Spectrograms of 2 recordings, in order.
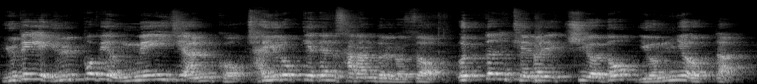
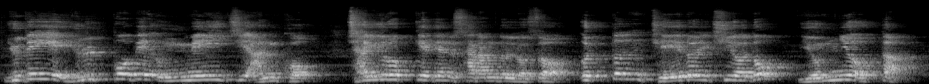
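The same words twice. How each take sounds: First: It is read somewhat faster. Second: It is read at a normal pace.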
